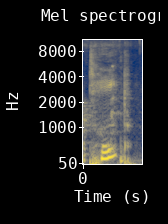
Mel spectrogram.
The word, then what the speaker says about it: take: When we see an E at the end of a word, it often works together with the first vowel to spell the vowel sound.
